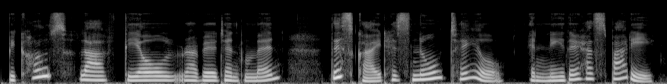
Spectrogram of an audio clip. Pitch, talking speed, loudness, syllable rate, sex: 215 Hz, 135 wpm, -17 LUFS, 4.2 syllables/s, female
